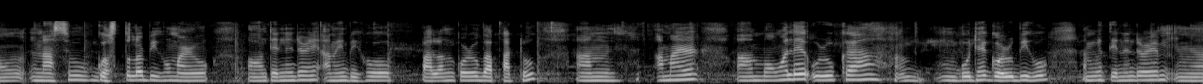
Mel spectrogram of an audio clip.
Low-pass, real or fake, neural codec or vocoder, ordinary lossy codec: none; fake; codec, 16 kHz, 4 kbps, X-Codec, HuBERT features, trained on balanced general audio; none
